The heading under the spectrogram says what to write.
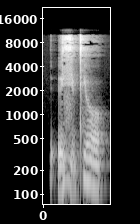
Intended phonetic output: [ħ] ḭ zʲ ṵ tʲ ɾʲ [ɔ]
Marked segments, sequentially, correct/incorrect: incorrect, incorrect

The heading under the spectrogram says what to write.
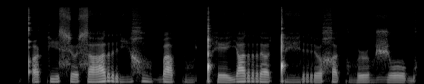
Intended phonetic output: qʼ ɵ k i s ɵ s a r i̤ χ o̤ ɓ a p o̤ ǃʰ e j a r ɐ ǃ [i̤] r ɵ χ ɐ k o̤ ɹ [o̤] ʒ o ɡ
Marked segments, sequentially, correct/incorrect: incorrect, correct

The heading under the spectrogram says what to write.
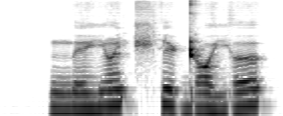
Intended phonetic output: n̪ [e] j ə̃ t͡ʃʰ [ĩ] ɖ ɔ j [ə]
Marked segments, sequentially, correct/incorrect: correct, incorrect, correct

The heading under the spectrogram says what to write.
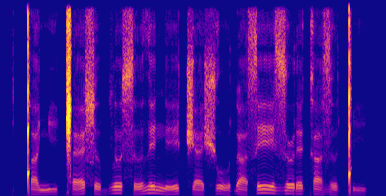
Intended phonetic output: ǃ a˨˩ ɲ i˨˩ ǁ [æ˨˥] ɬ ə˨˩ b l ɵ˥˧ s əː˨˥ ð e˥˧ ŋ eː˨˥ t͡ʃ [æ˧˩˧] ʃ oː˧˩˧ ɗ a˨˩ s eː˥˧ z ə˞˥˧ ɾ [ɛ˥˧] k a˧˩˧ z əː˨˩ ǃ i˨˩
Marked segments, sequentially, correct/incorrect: correct, incorrect, correct

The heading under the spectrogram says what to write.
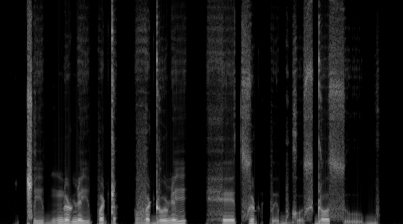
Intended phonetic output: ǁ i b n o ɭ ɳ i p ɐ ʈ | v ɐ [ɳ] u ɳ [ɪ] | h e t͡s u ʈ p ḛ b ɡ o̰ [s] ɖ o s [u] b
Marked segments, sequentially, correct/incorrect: incorrect, incorrect, correct, incorrect

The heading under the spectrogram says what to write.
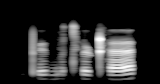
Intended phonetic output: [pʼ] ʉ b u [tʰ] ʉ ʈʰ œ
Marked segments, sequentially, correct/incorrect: correct, correct

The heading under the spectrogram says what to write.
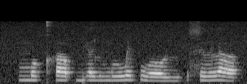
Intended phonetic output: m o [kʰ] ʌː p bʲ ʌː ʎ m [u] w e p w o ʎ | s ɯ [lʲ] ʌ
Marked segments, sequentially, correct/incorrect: correct, correct, incorrect

